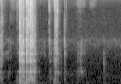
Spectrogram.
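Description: Plastic Crayola Super Tips markers being laid down on a wooden table, clicking and rattling against one another: a clatter about half a second in, then a few lighter clicks.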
